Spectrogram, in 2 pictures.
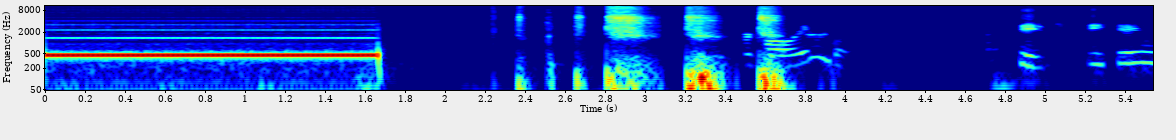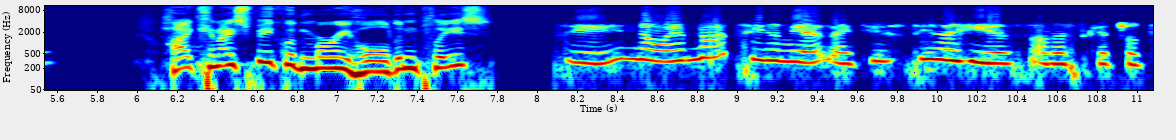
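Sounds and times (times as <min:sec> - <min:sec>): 
telephone dial tone as a call is placed: 0:00.0 - 0:01.7
speech: 0:05.4 - 0:11.0.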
